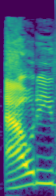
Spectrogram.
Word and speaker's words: Audi: Audi, like the car, you spell it A-U-D-I, Crooks is her last name, so it's a great name.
